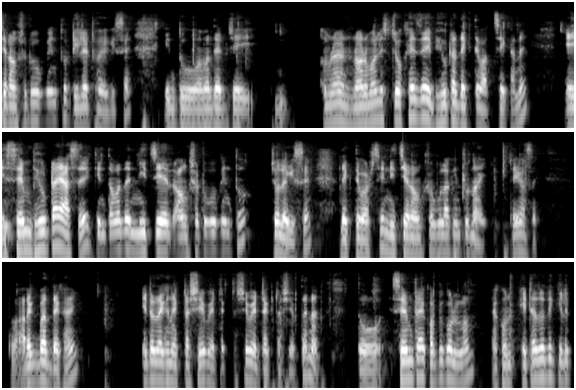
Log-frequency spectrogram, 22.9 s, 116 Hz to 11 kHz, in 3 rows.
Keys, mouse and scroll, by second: 2.6 ctrl+z, 2.9 ctrl+z, 4.7 alt+scroll down 1, 11.8 alt+scroll up 1, 13.6 ctrl+z, 14.0 alt+scroll down 1, 15.9 alt+click, 18.7 alt+Left, 19.0 ctrl+z, 19.4 ctrl+z.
